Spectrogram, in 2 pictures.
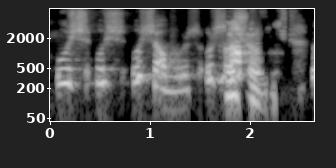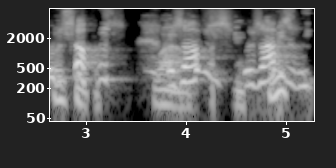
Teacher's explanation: They pronounce sh instead of the z sound. They would say os ovos.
